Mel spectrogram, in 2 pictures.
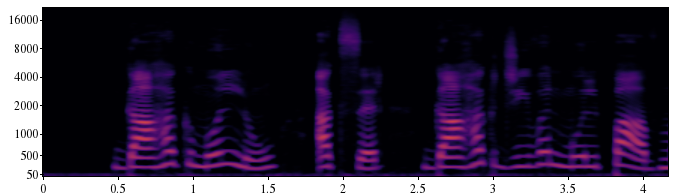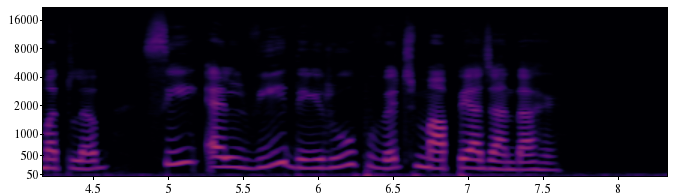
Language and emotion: Punjabi, neutral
